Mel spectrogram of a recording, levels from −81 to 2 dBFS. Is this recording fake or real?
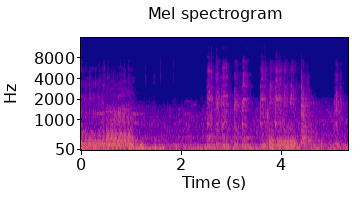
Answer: real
